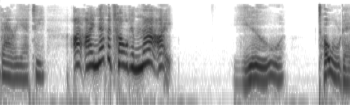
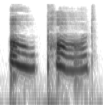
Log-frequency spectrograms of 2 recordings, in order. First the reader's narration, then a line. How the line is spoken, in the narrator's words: whimpered Homily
